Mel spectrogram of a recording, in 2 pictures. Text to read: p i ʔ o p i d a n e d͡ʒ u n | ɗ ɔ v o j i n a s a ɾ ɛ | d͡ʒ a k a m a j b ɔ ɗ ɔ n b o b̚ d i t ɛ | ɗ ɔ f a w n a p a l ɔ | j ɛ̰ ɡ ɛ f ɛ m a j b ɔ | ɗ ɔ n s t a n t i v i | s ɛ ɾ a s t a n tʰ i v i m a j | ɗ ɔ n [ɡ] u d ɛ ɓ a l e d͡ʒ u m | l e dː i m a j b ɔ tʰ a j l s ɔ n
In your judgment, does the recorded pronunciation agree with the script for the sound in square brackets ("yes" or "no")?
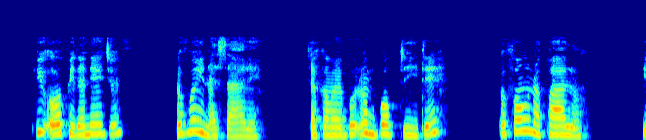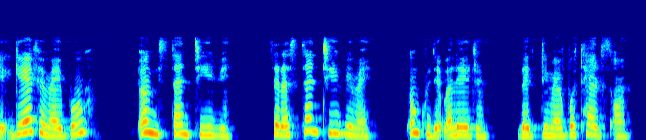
no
